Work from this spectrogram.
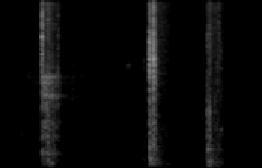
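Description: A door is opened and closed indoors, giving three short, separate clunks and thuds spaced about a second apart. The sounds are quiet and clean, with silence between them and no talking.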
